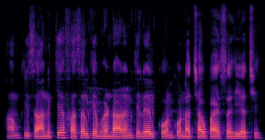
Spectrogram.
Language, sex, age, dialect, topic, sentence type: Maithili, male, 25-30, Eastern / Thethi, agriculture, question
